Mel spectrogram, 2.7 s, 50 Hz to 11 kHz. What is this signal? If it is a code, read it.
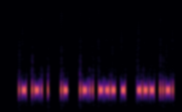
Morse code, heard as a keyed tone, about 61 wpm, 700 Hz. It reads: ARE A LOT OF
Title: Speed-Racing - Sets of 4 Words 50wpm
